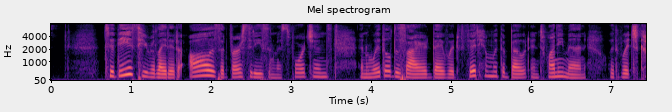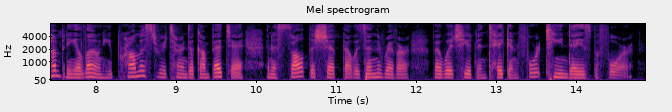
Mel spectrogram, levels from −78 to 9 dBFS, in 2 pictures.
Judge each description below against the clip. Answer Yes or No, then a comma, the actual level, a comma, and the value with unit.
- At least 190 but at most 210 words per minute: Yes, average, 200 wpm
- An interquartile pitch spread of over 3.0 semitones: Yes, average, 3.6 semitones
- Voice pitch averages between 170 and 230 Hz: Yes, medium, 185 Hz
